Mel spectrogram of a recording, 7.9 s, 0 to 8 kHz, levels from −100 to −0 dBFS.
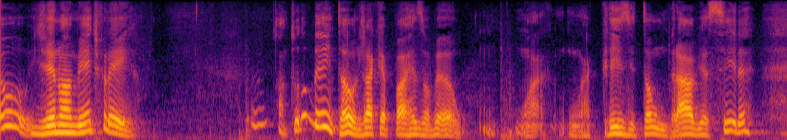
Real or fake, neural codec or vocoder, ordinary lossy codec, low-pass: real; none; none; none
